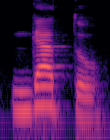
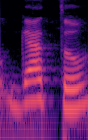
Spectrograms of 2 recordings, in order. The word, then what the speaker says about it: gato: the letter c so the first sound is similar to the one in guy and this sound will apply when letter G is followed by the vowels a o and u an example is the word gato gato gato means cat notice how gato sounds like guy gato guy it's very similar so the other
